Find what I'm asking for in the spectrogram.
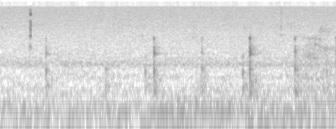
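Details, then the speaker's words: Differential rocked by hand; light, irregular metallic ticks of pinion-to-ring gear backlash; normal backlash, nothing loose. "So if you want to hear a nice, here, this is the backlash. I don't know if you can hear it."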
